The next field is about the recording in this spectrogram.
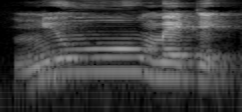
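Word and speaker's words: pneumatic: silent रहेगा तो देखिए प साइलेंट है भाई न्यूमेटिक यह कैसे पड़ेगा न्यूमेटिक न्यूमेटिक न्यूमेटिक पड़े जाएगा न्यूमेटिक वायु यंत्र होता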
